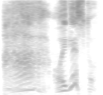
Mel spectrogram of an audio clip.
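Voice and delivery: ordinary talk, nothing marked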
